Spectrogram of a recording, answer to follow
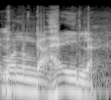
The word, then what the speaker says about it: Monongahela: Se escribe Monongahela, una H entre la A y la E, pero se pronuncia Monongahela.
